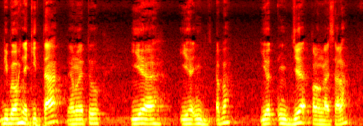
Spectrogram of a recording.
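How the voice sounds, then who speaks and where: This man's voice sits at a medium pitch. His intonation stays fairly even. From Madura, Bangkalan. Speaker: university student. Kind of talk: casual chat. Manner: loud, firm intonation; halting, many fillers.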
